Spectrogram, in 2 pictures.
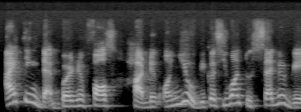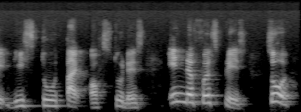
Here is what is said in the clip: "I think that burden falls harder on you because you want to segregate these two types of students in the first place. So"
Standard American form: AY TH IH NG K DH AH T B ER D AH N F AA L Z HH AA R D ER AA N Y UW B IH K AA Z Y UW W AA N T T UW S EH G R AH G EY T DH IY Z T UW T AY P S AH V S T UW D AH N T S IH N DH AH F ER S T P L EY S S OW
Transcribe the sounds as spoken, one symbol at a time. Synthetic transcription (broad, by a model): AY T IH NG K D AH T B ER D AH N F AA L S HH AA D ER AA N Y UW B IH K AA S Y UW W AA N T T UW S EH G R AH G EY T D IY S T UW T AY P AH F S T UW D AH N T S IH N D AH F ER S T P L EY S S OW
